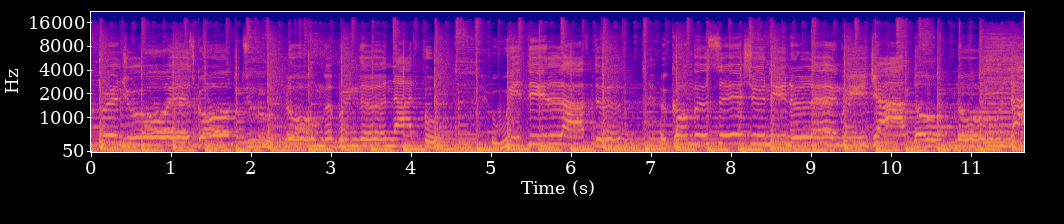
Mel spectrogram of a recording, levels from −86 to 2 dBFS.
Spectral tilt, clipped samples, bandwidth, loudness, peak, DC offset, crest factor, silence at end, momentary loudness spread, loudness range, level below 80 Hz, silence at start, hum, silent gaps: -5.5 dB/octave; under 0.1%; 19 kHz; -19 LUFS; -6 dBFS; under 0.1%; 12 dB; 0 s; 2 LU; 1 LU; -28 dBFS; 0 s; none; none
